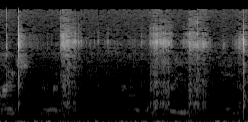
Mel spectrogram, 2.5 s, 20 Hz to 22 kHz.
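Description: Cardboard and paper of an iPhone 15 Pro Max box being handled: a sharp click early, then two short rustling slides of the paper insert. A faint voice talks underneath.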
